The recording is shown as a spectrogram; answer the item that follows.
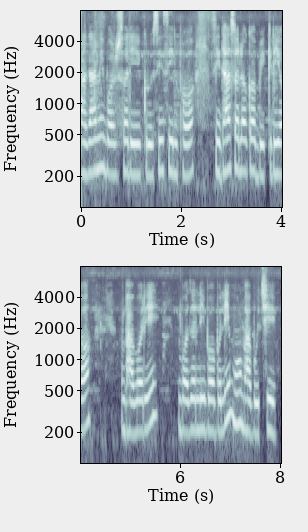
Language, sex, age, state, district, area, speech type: Odia, female, 18-30, Odisha, Nuapada, urban, spontaneous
